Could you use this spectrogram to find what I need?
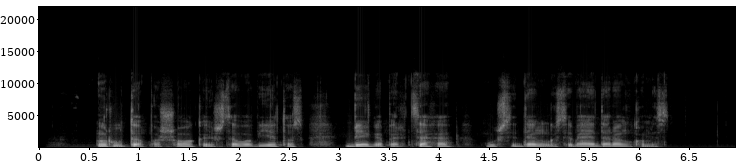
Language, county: Lithuanian, Panevėžys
